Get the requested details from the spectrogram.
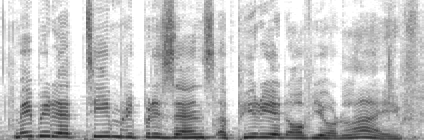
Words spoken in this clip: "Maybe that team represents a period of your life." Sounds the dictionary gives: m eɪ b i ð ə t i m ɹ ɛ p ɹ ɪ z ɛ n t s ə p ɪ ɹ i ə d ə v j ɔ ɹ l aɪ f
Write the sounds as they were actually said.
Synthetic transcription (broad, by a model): m eɪ b i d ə t i m ɹ ɛ p ɹ ɪ z ɛ n t s ə p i ɹ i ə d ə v j ɔ ɹ l aɪ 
